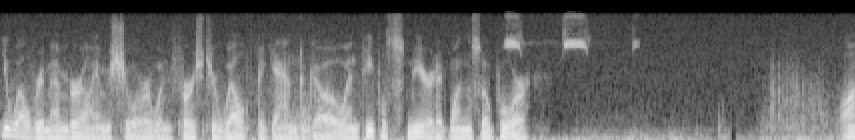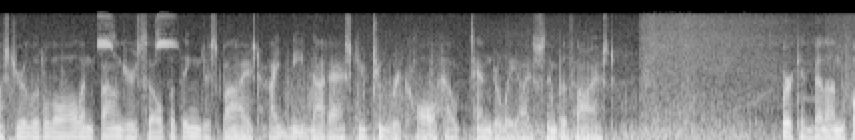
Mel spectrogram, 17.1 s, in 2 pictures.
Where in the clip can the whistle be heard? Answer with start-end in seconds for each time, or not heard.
5.0-6.4, 9.5-10.3.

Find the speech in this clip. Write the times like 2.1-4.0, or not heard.
0.0-5.3, 8.4-14.8, 16.4-17.0.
